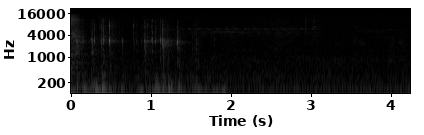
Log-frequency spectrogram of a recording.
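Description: Computer keyboard typing: a quick run of keystrokes that stops about a second and a half in, leaving a low steady hum.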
